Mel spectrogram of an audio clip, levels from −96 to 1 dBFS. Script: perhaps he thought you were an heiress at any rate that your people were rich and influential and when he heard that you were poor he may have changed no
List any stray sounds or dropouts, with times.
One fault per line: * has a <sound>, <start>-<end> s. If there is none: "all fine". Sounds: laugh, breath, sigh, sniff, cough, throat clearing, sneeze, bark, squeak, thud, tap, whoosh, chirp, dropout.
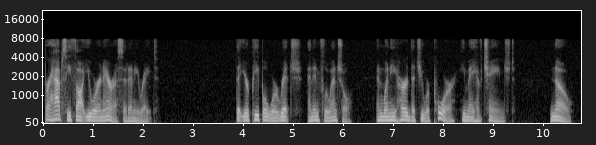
all fine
